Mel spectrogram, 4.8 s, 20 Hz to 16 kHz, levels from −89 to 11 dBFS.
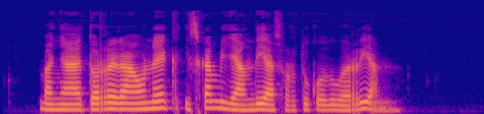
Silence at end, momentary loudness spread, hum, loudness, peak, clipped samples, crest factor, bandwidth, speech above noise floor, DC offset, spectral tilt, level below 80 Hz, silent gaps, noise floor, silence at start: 0.85 s; 10 LU; none; -18 LUFS; -2 dBFS; under 0.1%; 16 dB; 11 kHz; 53 dB; under 0.1%; -7 dB/octave; -58 dBFS; none; -71 dBFS; 0.4 s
